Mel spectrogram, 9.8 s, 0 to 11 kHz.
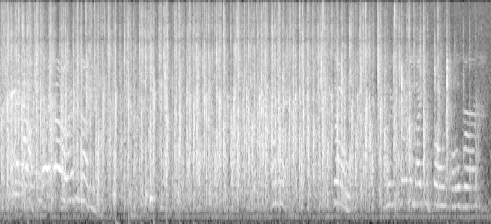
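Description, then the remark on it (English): An audience at American Legion Post 440, at an event titled "The U.S. Constitution and Sharia: Can they coexist?", applauds steadily for nearly ten seconds, a dense, even patter of clapping mixed with overlapping voices calling out, before tapering off at the very end. “So please join me in giving the loyal American patriots here at Post 440 a bigger round of applause.”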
